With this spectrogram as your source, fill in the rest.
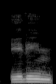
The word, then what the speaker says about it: eating: The T sounds like a D.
